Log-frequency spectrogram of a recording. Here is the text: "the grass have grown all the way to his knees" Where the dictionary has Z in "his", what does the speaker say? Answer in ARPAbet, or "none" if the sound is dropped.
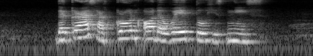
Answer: S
